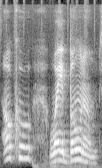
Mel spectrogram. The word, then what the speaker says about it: Okwuegbunam: Yeah, they say Albert O, but I got the pronunciation. It's Okwuegbunam. So Albert O is what you're going to call him in the league.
